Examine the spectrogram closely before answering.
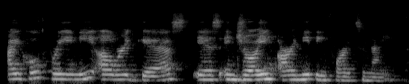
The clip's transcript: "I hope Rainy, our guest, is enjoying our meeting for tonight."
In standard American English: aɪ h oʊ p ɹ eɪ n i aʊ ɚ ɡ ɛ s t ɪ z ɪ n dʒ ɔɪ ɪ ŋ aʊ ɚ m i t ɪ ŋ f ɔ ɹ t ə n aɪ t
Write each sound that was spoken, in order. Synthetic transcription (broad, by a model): aɪ h oʊ p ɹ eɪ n i aʊ ɚ ɡ ɛ s t ɪ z ɪ n dʒ ɔɪ ɪ ŋ aʊ ɚ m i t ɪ ŋ f ɔ ɹ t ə n aɪ t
